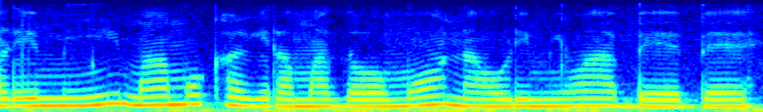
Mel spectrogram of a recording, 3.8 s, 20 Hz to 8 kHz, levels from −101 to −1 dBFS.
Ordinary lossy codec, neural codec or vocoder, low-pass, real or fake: Opus, 32 kbps; none; 7.2 kHz; real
